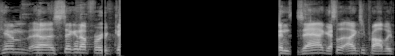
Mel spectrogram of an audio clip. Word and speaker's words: Gonzaga: gets mispronounced you the coach of Gonzaga yeah Gonzaga I pronounced it right okay what are we saying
